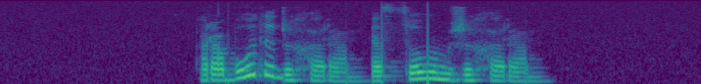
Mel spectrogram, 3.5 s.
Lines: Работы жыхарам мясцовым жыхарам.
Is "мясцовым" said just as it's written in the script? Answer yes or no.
yes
